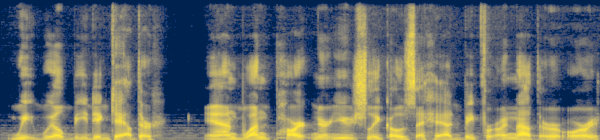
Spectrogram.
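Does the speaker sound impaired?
Yes: ALS; rare incurable progressive neurodegenerative disease, diagnosed about 3 years ago, lost ability to walk, wheelchair user.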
